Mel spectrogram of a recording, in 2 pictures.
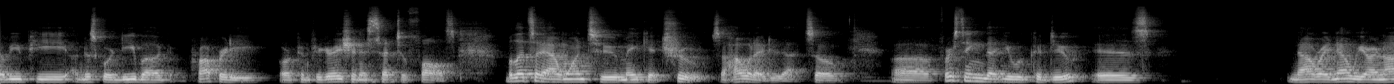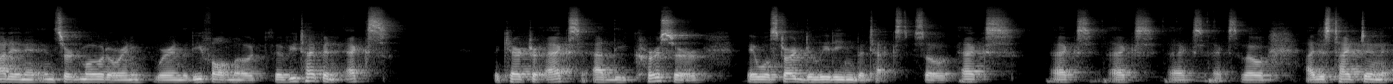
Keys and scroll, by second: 2.3 Right, 3.5 Right, 3.6 Right, 3.9 Right, 9.5 Left, 23.6-24.3 typing.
